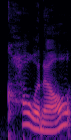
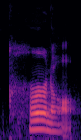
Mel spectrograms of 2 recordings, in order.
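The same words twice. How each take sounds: First: The word is sounded out as it is spelled. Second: The word sounds quite unlike its spelling. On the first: The speaker calls it wrong. "it's not colonel" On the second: The speaker calls it right. "pronounced completely differently than it looks"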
